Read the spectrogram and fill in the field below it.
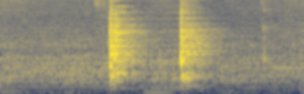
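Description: A metal lid set onto a cooking pot of simmering beef shank with beans and tomato: two sharp clanks close together, then a faint third tap, with no talk.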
